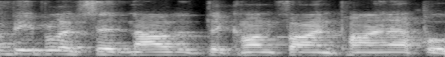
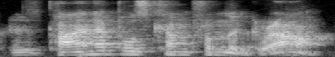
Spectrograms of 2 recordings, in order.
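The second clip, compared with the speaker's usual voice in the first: usual speaking voice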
